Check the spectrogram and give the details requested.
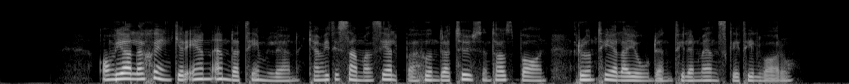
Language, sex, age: Swedish, female, 23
